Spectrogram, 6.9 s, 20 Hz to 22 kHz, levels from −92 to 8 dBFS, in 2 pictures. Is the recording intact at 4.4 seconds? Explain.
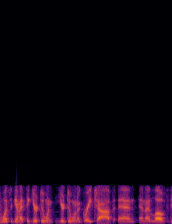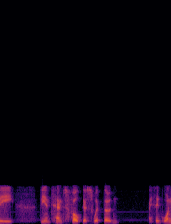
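No. At 4.4 seconds, as throughout, the speech passes through a Bluetooth CVSD headset codec. It sends a 64 kbps one-bit up/down stream, confining sound to roughly 300 Hz–3.5 kHz with granular hiss and scratchy sibilants. A spectrogram shows nothing above 3.5 kHz.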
